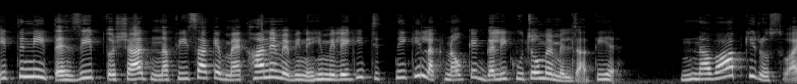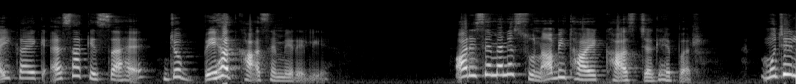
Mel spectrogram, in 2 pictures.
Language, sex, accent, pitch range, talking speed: Hindi, female, native, 205-345 Hz, 175 wpm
